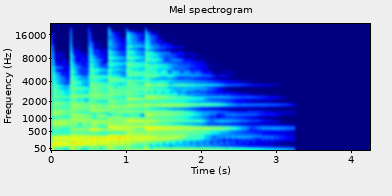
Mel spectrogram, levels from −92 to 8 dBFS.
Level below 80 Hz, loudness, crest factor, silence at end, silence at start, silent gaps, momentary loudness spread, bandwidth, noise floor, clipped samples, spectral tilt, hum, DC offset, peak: -50 dBFS; -27 LUFS; 20 dB; 1 s; 0 s; none; 16 LU; 19.5 kHz; -64 dBFS; under 0.1%; -4 dB/octave; none; 0.3%; -10 dBFS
